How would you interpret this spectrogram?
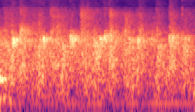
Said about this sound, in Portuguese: E as palmas que agora recebem.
